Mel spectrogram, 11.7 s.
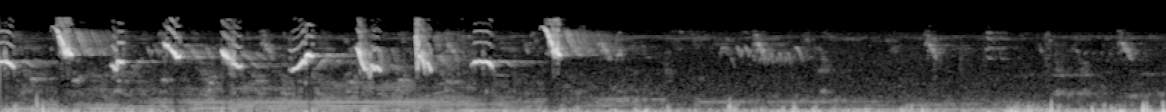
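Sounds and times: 
female red-cowled cardinal whistled song: 0.0s - 5.9s.

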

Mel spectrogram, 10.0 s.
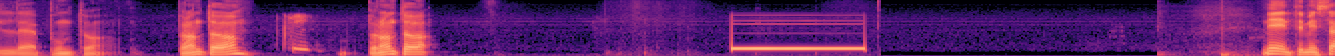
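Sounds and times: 
speech: 0.0s - 2.0s, 2.8s - 3.3s, 9.5s - 10.0s
ringback tone of an unanswered telephone call: 5.5s - 6.5s.

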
